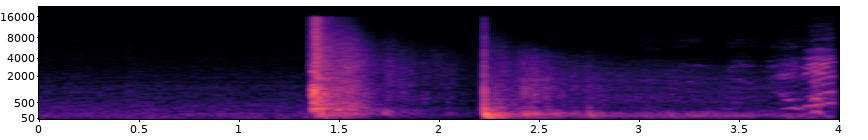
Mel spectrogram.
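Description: A single rifle shot from a Savage Model 12, followed less than a second later by a second sharp boom of about the same loudness: the one-pound Tannerite target detonating on a hit about 220 yards away. Each bang trails off in a short echo.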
